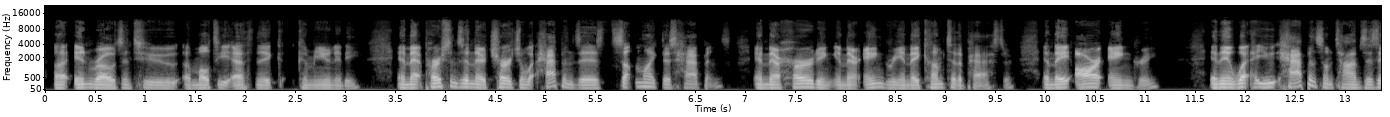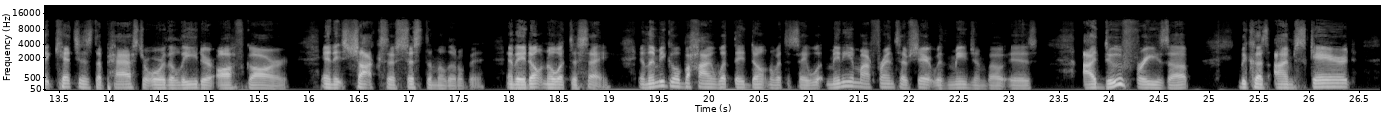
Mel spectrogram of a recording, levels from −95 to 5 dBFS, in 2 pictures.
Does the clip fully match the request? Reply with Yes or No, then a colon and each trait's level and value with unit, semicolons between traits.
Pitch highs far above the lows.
No: average, 3.3 semitones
